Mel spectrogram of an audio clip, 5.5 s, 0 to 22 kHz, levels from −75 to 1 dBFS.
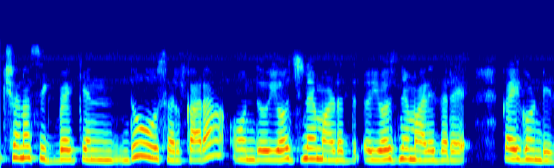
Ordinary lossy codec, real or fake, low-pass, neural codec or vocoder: MP3, 64 kbps; real; 7.2 kHz; none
